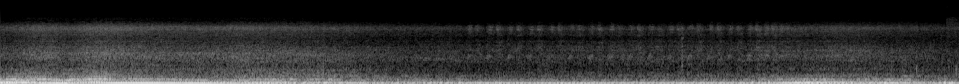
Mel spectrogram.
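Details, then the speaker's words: Ford F-150 with 5.4L 3V Triton V8, engine hot: loud rapid top-end ticking clatter over a deep rumble, steady with engine speed, only when warm; a timing chain that loosens as it expands with heat is suspected, not confirmed. "I do have to believe this is some kind of timing chain issue."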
